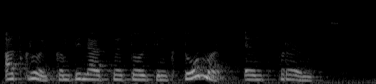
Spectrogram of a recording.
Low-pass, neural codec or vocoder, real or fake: 7.2 kHz; none; real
